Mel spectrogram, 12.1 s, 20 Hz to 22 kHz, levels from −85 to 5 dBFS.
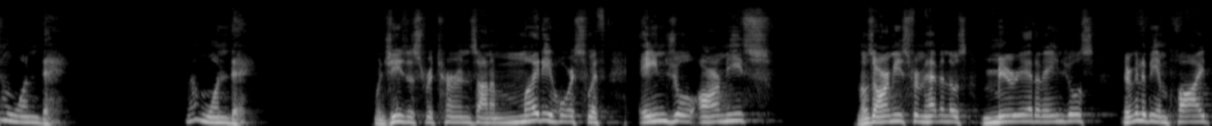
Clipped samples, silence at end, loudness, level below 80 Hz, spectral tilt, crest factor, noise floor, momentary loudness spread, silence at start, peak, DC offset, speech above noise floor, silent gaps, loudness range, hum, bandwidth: under 0.1%; 0 s; -29 LUFS; -84 dBFS; -7 dB/octave; 20 dB; under -90 dBFS; 10 LU; 0 s; -10 dBFS; under 0.1%; over 62 dB; 1.02-1.71 s, 2.81-2.85 s, 2.97-3.52 s, 3.60-3.64 s; 5 LU; none; 16 kHz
